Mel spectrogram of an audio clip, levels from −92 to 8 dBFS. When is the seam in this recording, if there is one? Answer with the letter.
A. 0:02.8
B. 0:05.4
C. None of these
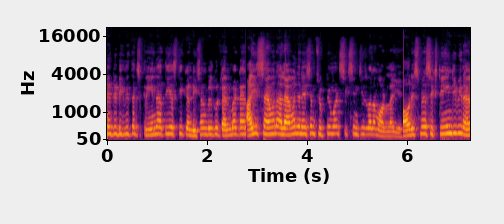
A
